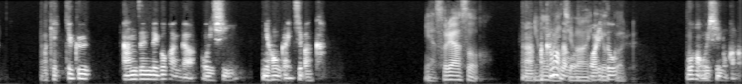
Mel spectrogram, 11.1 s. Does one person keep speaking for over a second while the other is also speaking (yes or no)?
yes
